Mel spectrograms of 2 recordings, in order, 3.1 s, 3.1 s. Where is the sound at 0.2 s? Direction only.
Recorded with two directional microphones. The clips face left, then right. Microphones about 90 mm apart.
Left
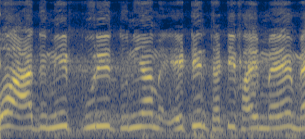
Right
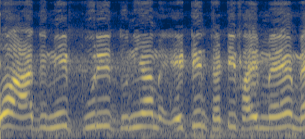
65° left (ahead or behind).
